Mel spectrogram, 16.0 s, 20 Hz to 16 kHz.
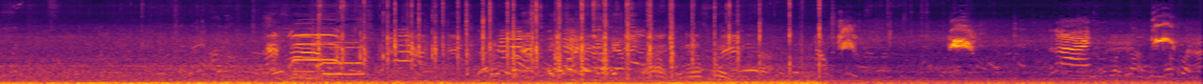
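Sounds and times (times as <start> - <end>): chatter of voices: 1.7 - 16.0.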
